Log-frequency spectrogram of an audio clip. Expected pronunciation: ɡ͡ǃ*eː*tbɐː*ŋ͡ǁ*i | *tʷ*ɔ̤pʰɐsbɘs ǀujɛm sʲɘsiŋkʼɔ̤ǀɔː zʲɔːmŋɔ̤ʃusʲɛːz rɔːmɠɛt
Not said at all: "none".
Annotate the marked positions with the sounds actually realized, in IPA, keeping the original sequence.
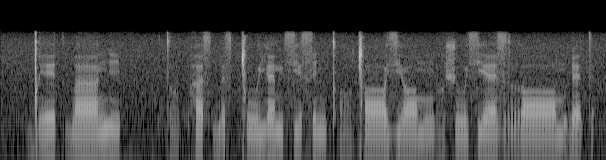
eː, ŋ, t

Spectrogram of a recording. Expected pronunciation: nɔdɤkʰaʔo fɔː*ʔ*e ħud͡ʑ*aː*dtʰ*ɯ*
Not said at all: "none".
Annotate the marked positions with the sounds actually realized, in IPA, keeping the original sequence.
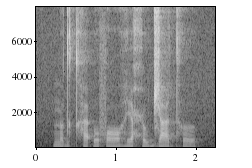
ɦ, aː, ɤ

